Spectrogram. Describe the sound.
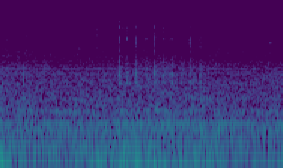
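Soft clicking of typing on a computer keyboard, faint and quick keystrokes against a steady hiss, with no voices.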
